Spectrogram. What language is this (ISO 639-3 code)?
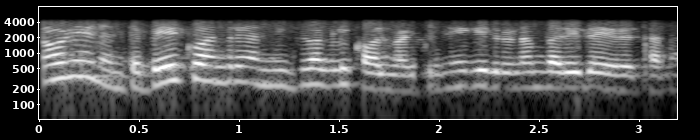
kan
